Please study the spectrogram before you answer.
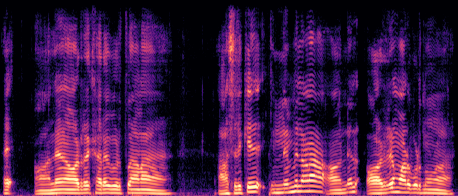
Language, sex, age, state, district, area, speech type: Kannada, male, 18-30, Karnataka, Bidar, urban, spontaneous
